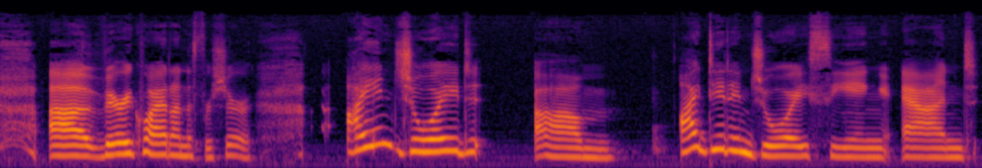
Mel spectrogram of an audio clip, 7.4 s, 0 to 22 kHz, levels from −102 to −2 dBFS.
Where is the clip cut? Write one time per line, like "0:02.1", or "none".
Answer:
0:01.5
0:02.5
